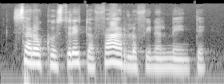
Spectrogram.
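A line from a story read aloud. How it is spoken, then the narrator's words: Plain. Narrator (Italian): disse Nicola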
